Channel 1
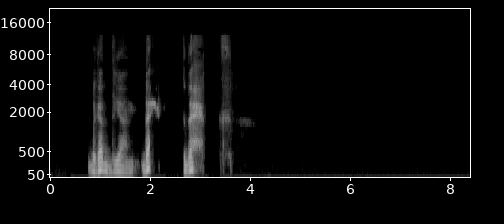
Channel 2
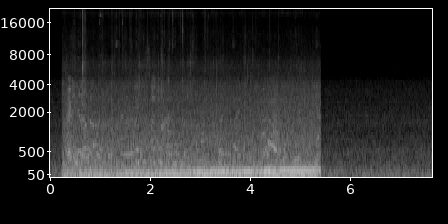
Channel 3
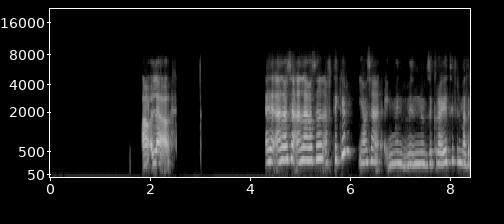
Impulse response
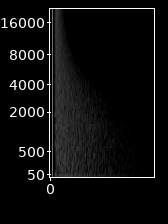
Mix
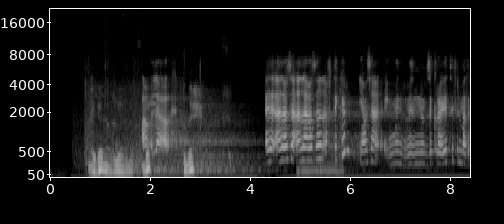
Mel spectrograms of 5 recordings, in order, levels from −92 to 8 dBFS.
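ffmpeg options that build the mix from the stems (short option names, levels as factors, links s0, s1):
-filter_complex "[0:a]firequalizer=gain_entry='entry(450,0);entry(760,-29);entry(3200,-1);entry(4700,-23)':delay=0.05:min_phase=1,volume=0.794,asplit=3[s0][s1][s2];[s1]volume=0.562[s3];[1:a]highpass=290,acontrast=52,adelay=450,volume=0.119,asplit=3[s4][s5][s6];[s4]atrim=end=2.71,asetpts=PTS-STARTPTS,afade=t=out:st=2.706:d=0.004:c=hsin[s7];[s5]atrim=start=2.71:end=4.93,asetpts=PTS-STARTPTS,volume=0[s8];[s6]atrim=start=4.93,asetpts=PTS-STARTPTS,afade=t=in:d=0.004:c=hsin[s9];[s7][s8][s9]concat=n=3:v=0:a=1,asplit=2[s10][s11];[s11]volume=0.282[s12];[2:a]highpass=f=680:w=0.5412,highpass=f=680:w=1.3066,volume=1.19,asplit=2[s13][s14];[s14]volume=0.237[s15];[s2]apad=whole_len=371004[s16];[s13][s16]sidechaincompress=threshold=0.00631:ratio=8:attack=16:release=337[s17];[3:a]atrim=start_sample=2205[s18];[s3][s12][s15]amix=inputs=3:normalize=0[s19];[s19][s18]afir=irnorm=-1:irlink=0[s20];[s0][s10][s17][s20]amix=inputs=4:normalize=0,acrossover=split=180[s21][s22];[s22]acompressor=threshold=0.00398:ratio=1.5[s23];[s21][s23]amix=inputs=2:normalize=0"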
